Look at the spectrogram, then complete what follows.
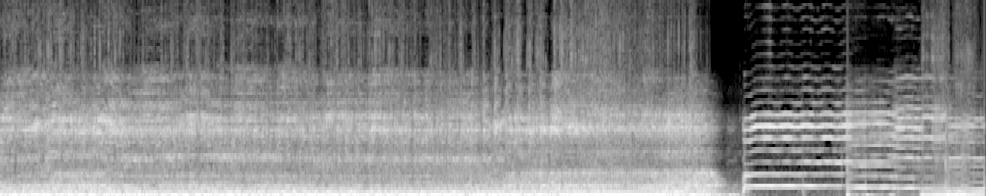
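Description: Loud, bass-heavy music playing from a miniature sound-system speaker stack pushed for an SPL (loudness) test, dense and thick with deep bass. About seven seconds in it cuts abruptly to cleaner, sustained guitar-like notes, with a falling bass sweep near the end.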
